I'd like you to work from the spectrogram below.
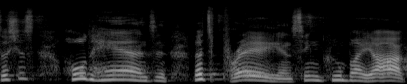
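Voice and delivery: high, placating mock calm-down voice; hammed-up pleading to calm down; mock soothing. Mocking someone soothing an angry Paul, high and placating. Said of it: "you wanna go to Paul and just say".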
